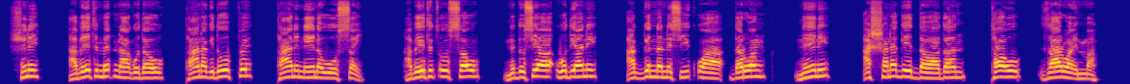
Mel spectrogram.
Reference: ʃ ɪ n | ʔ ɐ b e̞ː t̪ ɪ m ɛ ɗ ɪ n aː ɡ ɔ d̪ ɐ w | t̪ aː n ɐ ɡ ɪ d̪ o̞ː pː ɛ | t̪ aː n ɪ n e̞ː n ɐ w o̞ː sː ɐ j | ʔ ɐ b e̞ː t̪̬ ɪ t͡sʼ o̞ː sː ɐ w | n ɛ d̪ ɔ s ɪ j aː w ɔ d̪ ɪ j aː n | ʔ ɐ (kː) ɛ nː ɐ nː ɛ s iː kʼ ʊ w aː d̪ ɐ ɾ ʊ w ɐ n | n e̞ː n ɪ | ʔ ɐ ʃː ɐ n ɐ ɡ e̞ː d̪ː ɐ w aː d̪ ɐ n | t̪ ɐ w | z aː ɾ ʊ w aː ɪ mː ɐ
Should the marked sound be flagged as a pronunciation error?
yes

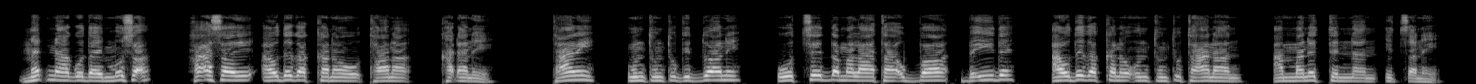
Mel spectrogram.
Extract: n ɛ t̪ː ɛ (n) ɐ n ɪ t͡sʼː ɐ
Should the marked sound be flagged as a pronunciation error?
yes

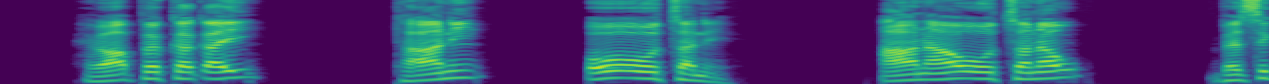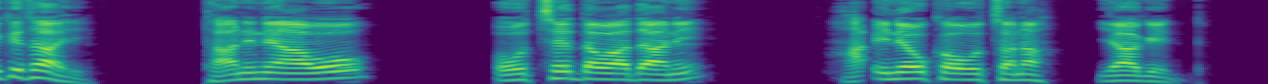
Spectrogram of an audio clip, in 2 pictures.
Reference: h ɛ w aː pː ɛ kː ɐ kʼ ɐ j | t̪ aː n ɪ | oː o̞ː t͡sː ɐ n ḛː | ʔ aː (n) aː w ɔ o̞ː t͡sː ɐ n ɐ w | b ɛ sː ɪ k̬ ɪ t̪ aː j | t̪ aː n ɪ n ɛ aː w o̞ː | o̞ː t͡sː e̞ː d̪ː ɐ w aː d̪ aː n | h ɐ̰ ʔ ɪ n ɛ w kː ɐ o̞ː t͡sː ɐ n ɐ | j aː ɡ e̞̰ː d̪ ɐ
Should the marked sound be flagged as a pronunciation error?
no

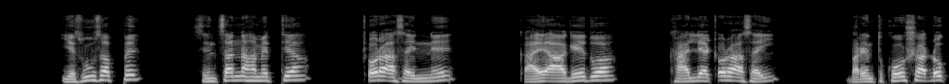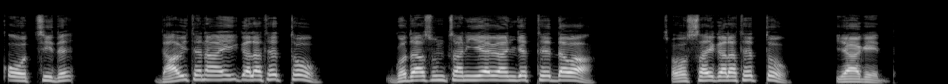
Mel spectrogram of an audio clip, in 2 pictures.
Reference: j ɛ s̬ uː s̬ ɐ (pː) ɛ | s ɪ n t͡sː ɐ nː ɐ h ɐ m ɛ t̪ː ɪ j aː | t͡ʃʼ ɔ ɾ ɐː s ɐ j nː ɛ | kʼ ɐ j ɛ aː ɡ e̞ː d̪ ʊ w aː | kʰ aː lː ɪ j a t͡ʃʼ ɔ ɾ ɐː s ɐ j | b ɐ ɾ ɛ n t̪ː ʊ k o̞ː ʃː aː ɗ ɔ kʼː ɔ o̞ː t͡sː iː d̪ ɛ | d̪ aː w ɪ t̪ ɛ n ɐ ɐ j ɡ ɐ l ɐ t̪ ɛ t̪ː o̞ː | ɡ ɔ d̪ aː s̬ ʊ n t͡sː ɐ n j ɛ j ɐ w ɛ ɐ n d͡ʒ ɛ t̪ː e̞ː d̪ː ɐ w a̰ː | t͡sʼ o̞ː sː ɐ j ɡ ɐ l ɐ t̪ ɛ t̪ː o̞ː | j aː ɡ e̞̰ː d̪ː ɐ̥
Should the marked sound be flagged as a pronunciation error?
no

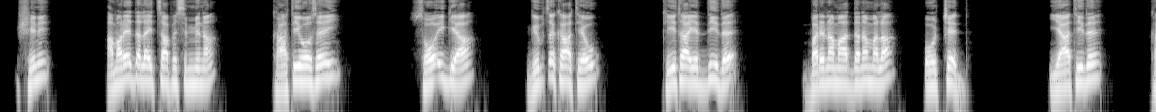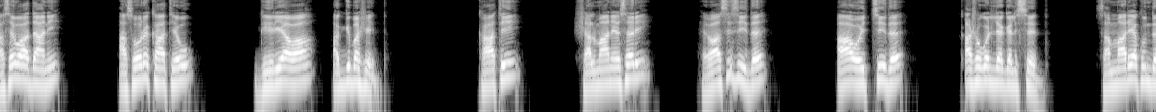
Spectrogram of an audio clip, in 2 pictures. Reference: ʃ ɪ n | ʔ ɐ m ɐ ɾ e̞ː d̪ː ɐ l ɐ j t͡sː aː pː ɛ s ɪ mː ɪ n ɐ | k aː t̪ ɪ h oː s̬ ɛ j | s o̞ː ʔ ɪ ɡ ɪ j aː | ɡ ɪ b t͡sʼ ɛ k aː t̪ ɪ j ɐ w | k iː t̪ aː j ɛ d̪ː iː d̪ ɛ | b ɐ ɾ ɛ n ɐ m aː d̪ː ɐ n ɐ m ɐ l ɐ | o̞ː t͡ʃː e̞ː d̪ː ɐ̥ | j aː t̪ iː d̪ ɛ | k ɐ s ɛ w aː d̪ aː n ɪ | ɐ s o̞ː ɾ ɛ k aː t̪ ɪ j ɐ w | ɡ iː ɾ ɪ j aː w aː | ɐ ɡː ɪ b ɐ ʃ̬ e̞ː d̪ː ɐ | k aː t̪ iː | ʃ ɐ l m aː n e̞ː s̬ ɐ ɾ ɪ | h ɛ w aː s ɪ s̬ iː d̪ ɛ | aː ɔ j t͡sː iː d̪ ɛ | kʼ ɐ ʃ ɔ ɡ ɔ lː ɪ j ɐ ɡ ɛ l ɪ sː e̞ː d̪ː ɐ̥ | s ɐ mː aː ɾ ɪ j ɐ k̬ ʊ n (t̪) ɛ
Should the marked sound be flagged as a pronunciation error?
yes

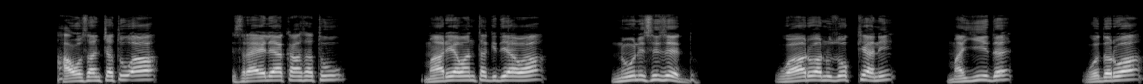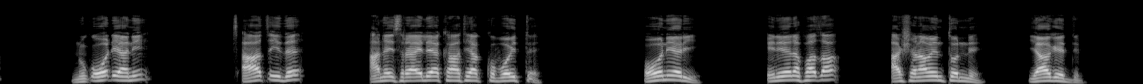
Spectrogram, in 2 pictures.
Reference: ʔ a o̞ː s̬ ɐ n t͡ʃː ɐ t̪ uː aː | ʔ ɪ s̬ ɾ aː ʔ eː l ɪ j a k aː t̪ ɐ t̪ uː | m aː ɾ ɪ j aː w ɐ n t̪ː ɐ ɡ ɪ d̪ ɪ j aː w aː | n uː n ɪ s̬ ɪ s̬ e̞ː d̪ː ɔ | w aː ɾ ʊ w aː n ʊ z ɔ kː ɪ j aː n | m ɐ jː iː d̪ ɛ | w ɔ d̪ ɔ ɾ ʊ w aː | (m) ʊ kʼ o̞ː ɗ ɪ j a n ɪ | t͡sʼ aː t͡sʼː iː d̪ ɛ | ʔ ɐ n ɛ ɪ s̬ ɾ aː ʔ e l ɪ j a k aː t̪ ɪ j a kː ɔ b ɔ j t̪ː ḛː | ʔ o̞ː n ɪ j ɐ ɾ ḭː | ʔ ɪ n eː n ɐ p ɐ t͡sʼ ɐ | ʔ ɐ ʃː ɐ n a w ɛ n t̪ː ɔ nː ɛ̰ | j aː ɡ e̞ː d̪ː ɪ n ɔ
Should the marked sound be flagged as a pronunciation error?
yes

